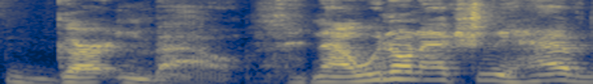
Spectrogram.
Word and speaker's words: Gartenbau: that how you pronounce it? Give me that. Gartenbau? It's Gartenbau.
